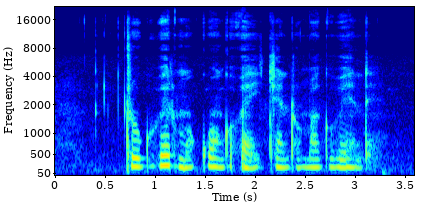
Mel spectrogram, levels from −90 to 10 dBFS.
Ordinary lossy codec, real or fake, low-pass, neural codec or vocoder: none; fake; none; vocoder, 44.1 kHz, 128 mel bands every 256 samples, BigVGAN v2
